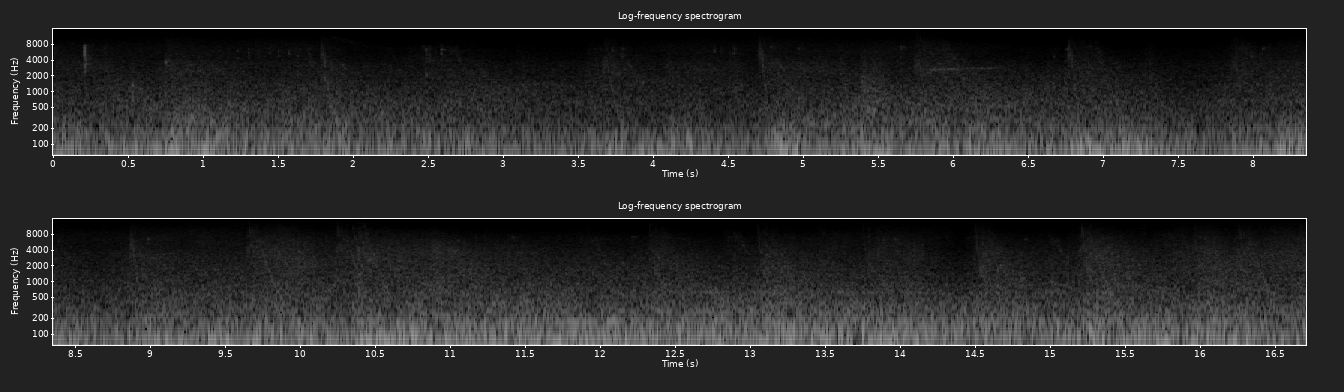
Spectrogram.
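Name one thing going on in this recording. Cannon shots boom and crack again and again.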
